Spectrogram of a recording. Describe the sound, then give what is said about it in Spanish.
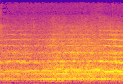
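Church bells ringing in St Peter's Square at the Vatican after the Sunday Angelus, a steady, sustained wash of overlapping bell tones with no clear separate strikes, moderately loud throughout. “Con estas campanas despedimos la retransmisión del Ángelus Dominical del Santo Padre”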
